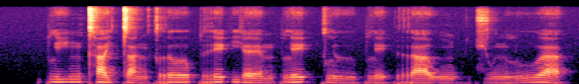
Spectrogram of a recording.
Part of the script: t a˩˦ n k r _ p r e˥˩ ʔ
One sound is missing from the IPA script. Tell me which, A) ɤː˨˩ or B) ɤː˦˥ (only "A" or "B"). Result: B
